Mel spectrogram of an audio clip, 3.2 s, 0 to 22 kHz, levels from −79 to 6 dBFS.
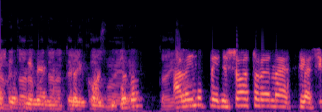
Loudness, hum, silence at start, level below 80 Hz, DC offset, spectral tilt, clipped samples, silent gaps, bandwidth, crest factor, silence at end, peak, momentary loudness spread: -17 LUFS; none; 0 s; -54 dBFS; under 0.1%; -7 dB/octave; under 0.1%; none; 7.6 kHz; 12 dB; 0 s; -4 dBFS; 4 LU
